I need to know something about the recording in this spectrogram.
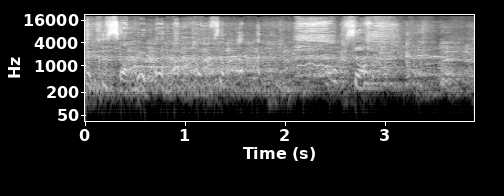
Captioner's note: laughter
